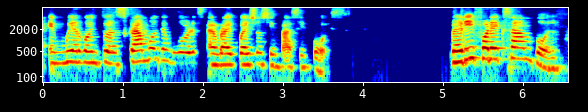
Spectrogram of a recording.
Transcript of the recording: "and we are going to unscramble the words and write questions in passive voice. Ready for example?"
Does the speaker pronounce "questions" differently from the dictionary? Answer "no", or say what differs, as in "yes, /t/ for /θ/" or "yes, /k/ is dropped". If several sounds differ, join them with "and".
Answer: yes, /s/ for /z/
